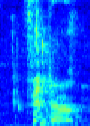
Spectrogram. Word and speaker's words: Finderr: adaptive technology so i'm going to start with fender well my phone says spender it's it's spelled f i n d f i f-i-n-d-e-r-r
